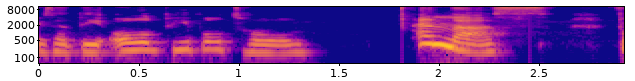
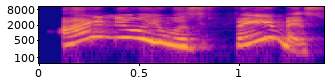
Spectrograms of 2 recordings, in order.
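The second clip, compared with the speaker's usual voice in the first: put-on eager child voice; 14 semitones higher, 5 dB louder, faster than usual. Charlie protests.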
